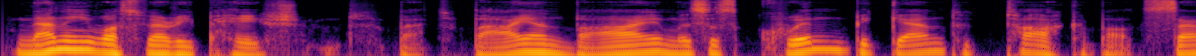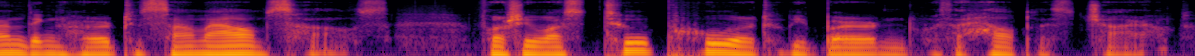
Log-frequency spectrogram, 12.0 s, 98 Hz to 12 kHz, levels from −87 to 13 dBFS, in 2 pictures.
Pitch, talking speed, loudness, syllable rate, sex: 120 Hz, 155 wpm, -18 LUFS, 4.0 syllables/s, male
